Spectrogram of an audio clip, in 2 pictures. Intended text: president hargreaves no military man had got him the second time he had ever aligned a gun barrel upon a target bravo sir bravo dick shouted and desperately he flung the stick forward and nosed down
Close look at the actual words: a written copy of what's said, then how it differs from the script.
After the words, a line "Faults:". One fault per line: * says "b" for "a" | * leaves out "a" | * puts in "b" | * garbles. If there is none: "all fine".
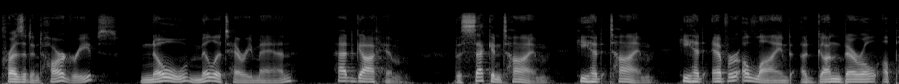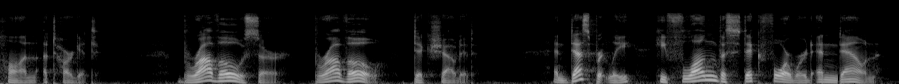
president hargreaves no military man had got him the second time he had time he had ever aligned a gun barrel upon a target bravo sir bravo dick shouted and desperately he flung the stick forward and down
Faults:
* puts in "time he had"
* leaves out "nosed"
